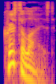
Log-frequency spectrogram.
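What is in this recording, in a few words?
"crystallised", British English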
